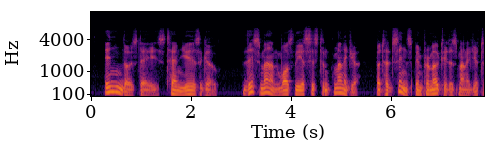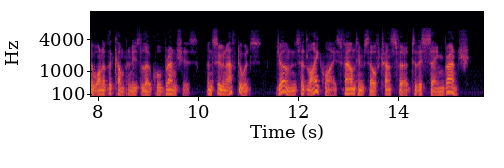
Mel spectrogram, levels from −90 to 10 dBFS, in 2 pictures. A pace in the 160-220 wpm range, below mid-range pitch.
No: average, 150 wpm; low, 105 Hz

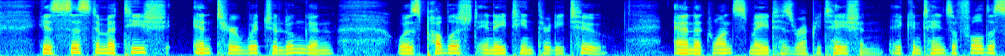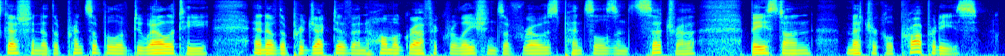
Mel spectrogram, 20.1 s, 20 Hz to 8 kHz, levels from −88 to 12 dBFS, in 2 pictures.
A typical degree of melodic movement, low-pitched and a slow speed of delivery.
No: narrow, 2.1 semitones; low, 125 Hz; slow, 115 wpm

